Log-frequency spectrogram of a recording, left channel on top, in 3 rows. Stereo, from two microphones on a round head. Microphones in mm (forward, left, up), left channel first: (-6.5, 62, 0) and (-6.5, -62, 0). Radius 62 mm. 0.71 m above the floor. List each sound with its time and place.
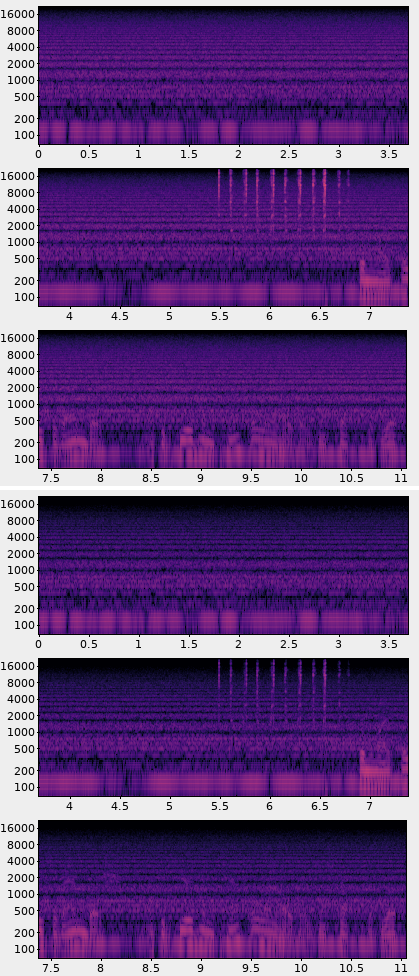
0.0 s a drone: 55° left (ahead or behind)
5.5 s scissors: 70° left (ahead or behind)
6.9 s a man speaking: 40° right (ahead or behind)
